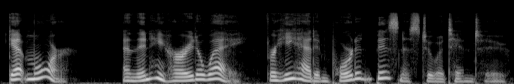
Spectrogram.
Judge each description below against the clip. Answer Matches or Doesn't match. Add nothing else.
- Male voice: Doesn't match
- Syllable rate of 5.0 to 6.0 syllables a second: Matches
